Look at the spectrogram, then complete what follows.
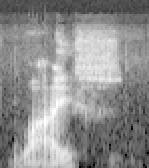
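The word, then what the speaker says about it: Weisz: I think it's Weiss. Uh, that's how you pronounce it.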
